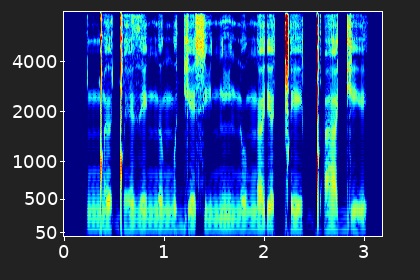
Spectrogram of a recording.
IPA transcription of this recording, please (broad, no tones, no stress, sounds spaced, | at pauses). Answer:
ŋ͡ǃ ə ɡ͡ǃ ɛ ð e ŋ ə ŋʷ i ɡʲ ɛ s i n ĩ n o ŋ ɐ ɾʲ ɐ ǀ e ǃʼ a ɡʲ e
